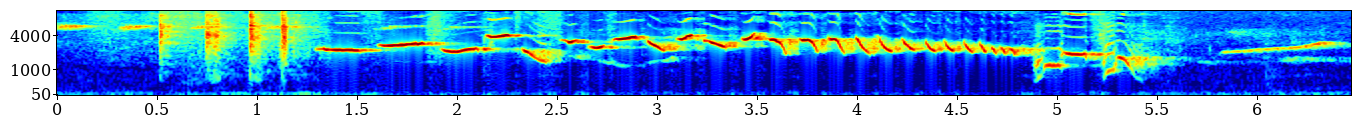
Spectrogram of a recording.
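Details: Thai white-rumped shama with a varied isian song: scattered clicks open into tumbling whistled phrases and a fast descending trill, ending with deep swoops and a rising whistle.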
